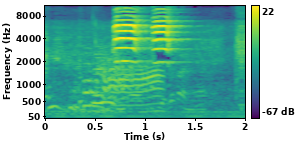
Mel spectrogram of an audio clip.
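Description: A goose honking twice in quick succession, two loud, short, high calls less than half a second apart.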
